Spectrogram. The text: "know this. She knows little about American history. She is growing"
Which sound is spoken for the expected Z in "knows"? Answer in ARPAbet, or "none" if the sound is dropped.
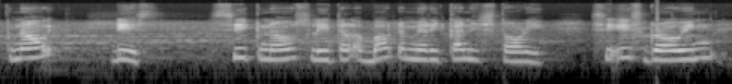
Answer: S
